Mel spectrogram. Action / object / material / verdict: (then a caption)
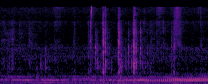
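tap / hollow plastic cup with straw / plastic / none. A green hollow plastic Mike Wazowski sipper cup with a straw on a purple base is tapped and scratched with fingertips and nails. Quiet, light clicks and brief scratchy ticks land over a steady low hum that runs through the whole clip.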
